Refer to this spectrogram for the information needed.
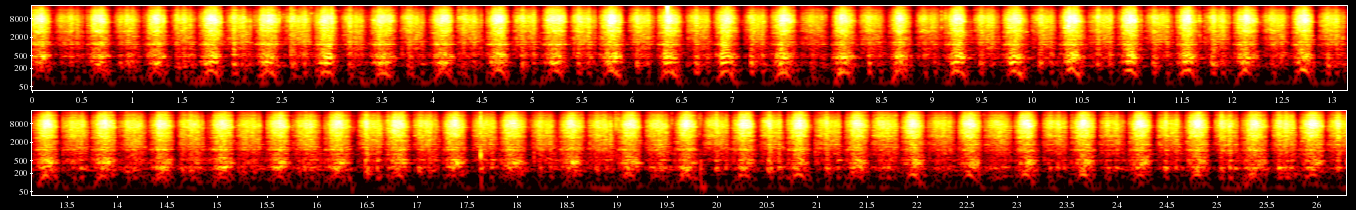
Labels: Is it something soft being cut?
no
